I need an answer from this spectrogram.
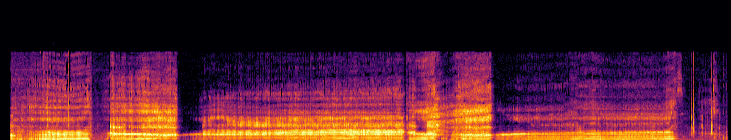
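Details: A female Alaskan Malamute growls and grumbles in long, rough, drawn-out stretches, a fierce junkyard-dog growl she gives at herself in the mirror or when the household Husky enters her space.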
